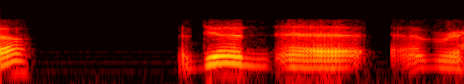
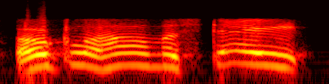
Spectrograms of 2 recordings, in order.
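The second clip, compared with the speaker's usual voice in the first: high, loud stage call, drawn out; Bill Cosby; 11 semitones higher, 6 dB louder, slower than usual. Retold or imitated. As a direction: imitate a comedian rousing a huge crowd. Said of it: "he goes on stage and he goes".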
